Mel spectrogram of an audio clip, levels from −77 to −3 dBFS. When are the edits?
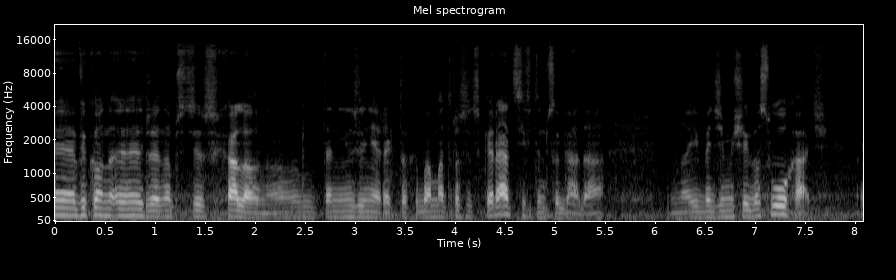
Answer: cut 1; at 0.9 s

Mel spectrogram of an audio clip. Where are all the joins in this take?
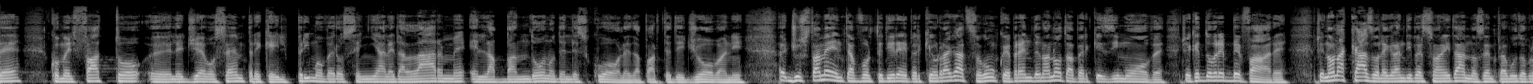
cut 1; at 13.1 s

